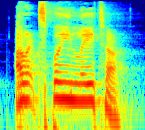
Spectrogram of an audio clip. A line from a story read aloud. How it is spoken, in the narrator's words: Tom replied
